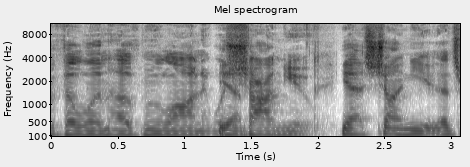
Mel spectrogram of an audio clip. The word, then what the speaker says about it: Shan Yu: I had the name wrong for the villain of Mulan. It was Shan Yu.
